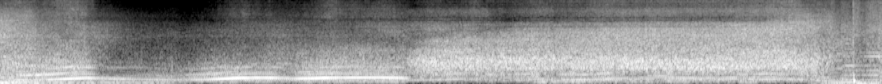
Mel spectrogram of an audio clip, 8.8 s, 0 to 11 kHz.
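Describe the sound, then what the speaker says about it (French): An Audi RS five-cylinder engine revving on a low-grip track, heard from inside the cabin as a loud, continuous drone that rises and falls in pitch, with a broad rushing roar building in the second half. "On entend davantage à l'intérieur de l'habitacle le 5 cylindres."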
